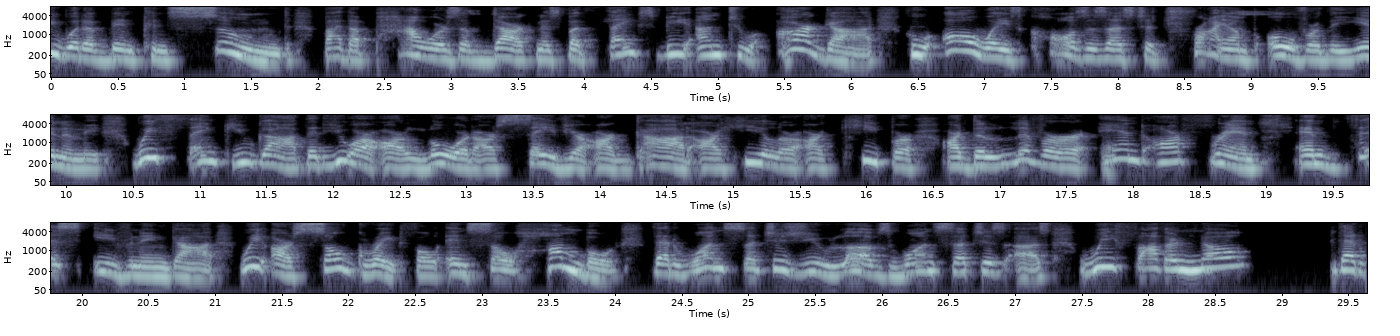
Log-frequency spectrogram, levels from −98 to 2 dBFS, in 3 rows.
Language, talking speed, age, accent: English, 145 wpm, 50-69, American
